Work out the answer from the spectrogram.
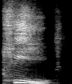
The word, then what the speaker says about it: Kyiv: the way, with this, it's Ukrainian spelling, K-I-E-V, Kyiv, the Ukrainian pronunciation.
